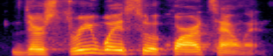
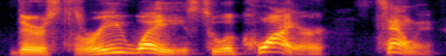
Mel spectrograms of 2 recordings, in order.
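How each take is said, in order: First: It is said at normal speed. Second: It is said very slowly.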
